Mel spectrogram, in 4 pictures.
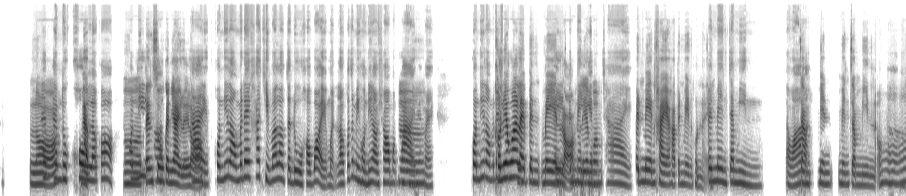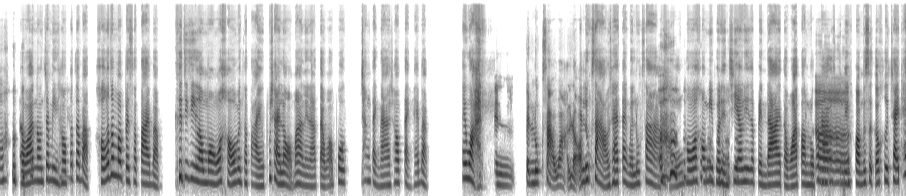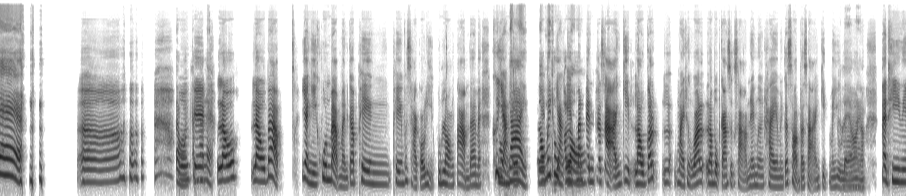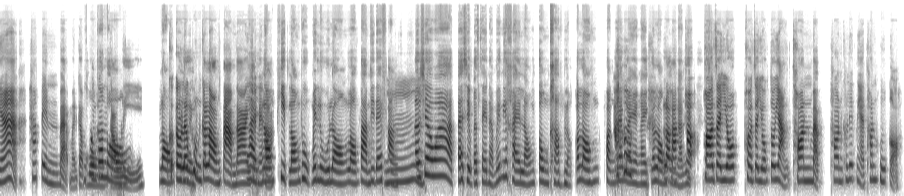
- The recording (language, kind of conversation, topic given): Thai, podcast, เล่าประสบการณ์ไปดูคอนเสิร์ตที่ประทับใจที่สุดของคุณให้ฟังหน่อยได้ไหม?
- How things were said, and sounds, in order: laugh; laughing while speaking: "ให้หวาน"; laughing while speaking: "เออ"; laugh; in English: "Potential"; chuckle; tsk; laughing while speaking: "เอ้า"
